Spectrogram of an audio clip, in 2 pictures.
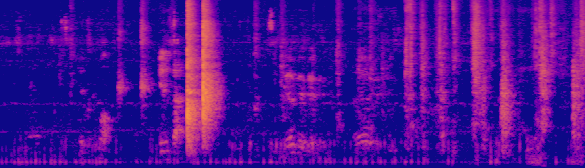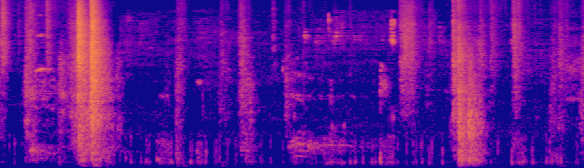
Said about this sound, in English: Hold on a second. My dog is out here raising hell at something. Let me make sure she Something. doesn't have some poor animal cornered.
